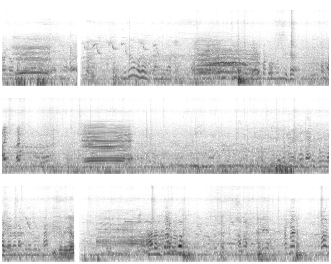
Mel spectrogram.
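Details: Cattle at a busy cattle market, an unruly 'mad cow' stirring commotion: loud drawn-out moos with strong harmonic overtones, two prominent calls a few seconds apart, over constant crowd chatter, shouting and clapping.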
